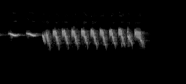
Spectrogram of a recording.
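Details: Lined seedeater in nature: two clear whistles around the same high pitch, then a rapid buzzy trill of roughly eleven repeated notes, ending abruptly; nothing else audible.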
